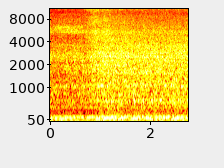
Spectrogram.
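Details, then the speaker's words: 1971 Ford Mustang convertible 302 V8 after rejetting the Holley carburetor to about 80 jets (float at threads): deep loud idle with slight lope, vacuum low around 13 and bouncing, slight oscillation; unsteady idle, though it runs much better. "We are a little low on vacuum, around 13 at idle. Kind of bouncing around a little bit, but"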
